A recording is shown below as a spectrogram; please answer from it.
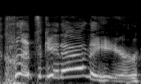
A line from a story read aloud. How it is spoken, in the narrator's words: I cried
